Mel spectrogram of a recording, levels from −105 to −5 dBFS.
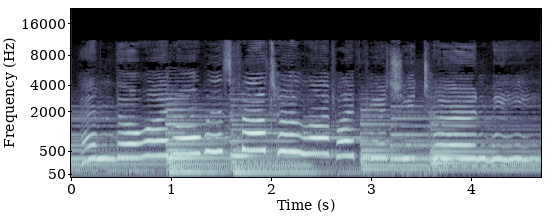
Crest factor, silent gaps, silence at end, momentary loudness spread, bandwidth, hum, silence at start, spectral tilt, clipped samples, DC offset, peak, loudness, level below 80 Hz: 12 dB; none; 0 s; 7 LU; 11.5 kHz; none; 0 s; -6.5 dB/octave; under 0.1%; under 0.1%; -10 dBFS; -22 LUFS; -42 dBFS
